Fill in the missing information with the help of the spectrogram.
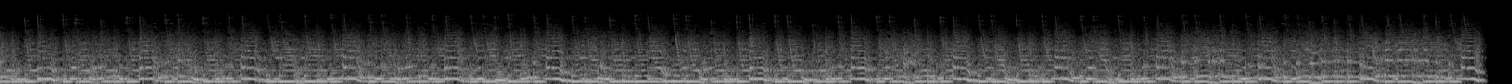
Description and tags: Distorted Synth Sequence
A synth line that I made some while ago. Processed it with distortion and other effects
synth, experimental, electro, space, distorted, sound-synthesis, line, electronic, bass, sound, synthesizer, distortion, loop, digital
